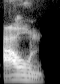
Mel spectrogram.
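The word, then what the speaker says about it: oun (οὖν): Luke begins the verse with a Greek adverb called our, which means therefore. I'm sorry, I pronounced that wrong. I can't read my chicken scratch. It's called oun. Oun, O-U-N, which means therefore.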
